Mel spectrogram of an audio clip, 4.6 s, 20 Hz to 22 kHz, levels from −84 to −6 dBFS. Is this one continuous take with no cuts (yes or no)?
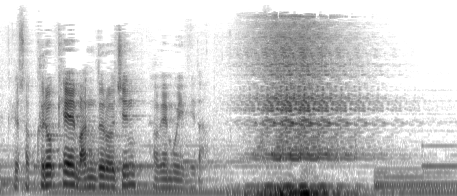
no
